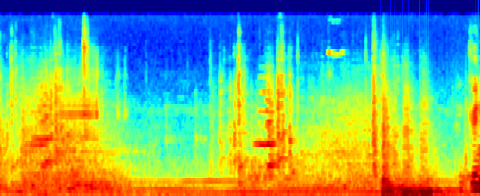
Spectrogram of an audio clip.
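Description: Quiet background score holding low sustained notes, with a few soft knocks and thuds, such as a door and footsteps as someone enters.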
